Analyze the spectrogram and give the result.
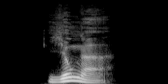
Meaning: strong genitive plural of Junges
- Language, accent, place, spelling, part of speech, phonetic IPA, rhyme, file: German, Germany, Berlin, Junger, noun, [ˈjʊŋɐ], -ʊŋɐ, De-Junger.ogg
